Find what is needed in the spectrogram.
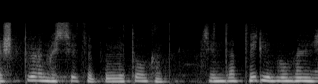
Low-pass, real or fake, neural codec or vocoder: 7.2 kHz; fake; codec, 16 kHz, 0.5 kbps, X-Codec, HuBERT features, trained on general audio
